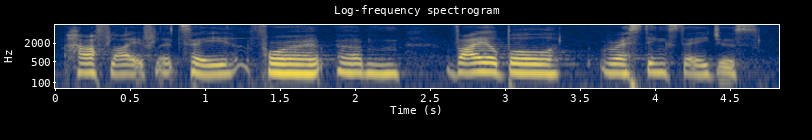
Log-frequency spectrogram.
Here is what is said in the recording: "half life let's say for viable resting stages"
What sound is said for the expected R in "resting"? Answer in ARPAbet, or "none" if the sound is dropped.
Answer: R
